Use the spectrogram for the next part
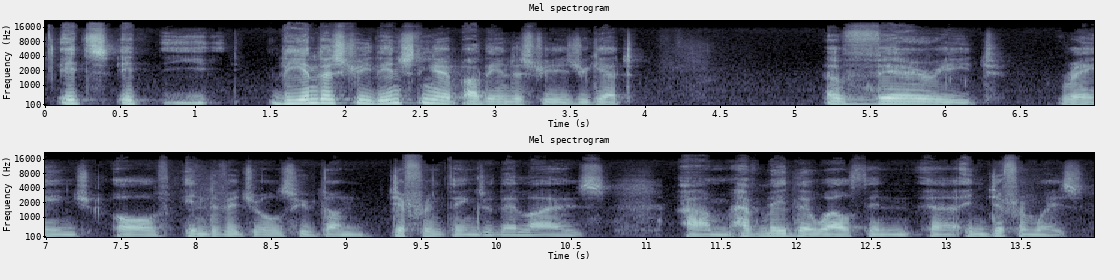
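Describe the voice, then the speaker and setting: A man from Nigeria, a guest in a casual interview, talking thoughtfully with many pauses and restarts. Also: lowish voice, mellow.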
